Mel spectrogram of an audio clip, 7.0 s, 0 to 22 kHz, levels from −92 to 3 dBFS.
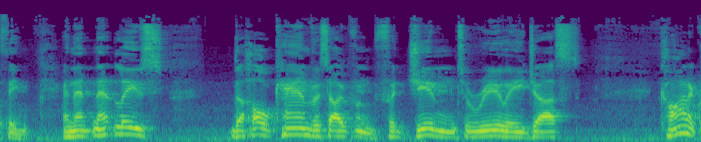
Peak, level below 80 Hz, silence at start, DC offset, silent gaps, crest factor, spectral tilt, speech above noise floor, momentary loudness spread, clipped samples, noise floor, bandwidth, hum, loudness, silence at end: -2 dBFS; -40 dBFS; 0 s; under 0.1%; none; 14 dB; -5.5 dB/octave; 23 dB; 8 LU; under 0.1%; -39 dBFS; 15 kHz; none; -17 LUFS; 0 s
